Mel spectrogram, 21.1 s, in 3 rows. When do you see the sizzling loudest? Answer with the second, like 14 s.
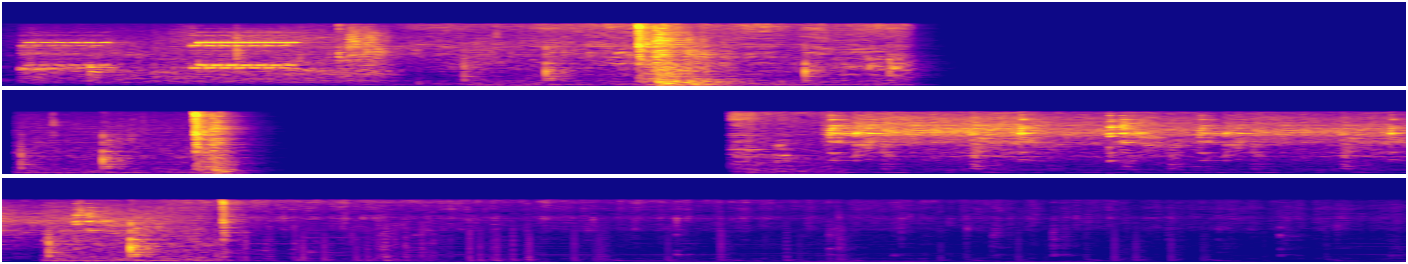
12 s.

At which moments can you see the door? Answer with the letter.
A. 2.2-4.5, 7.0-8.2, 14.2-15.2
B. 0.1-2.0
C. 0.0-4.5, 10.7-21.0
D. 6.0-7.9
A.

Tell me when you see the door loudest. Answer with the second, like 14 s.
3 s.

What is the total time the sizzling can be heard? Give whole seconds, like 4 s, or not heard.
15 s.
